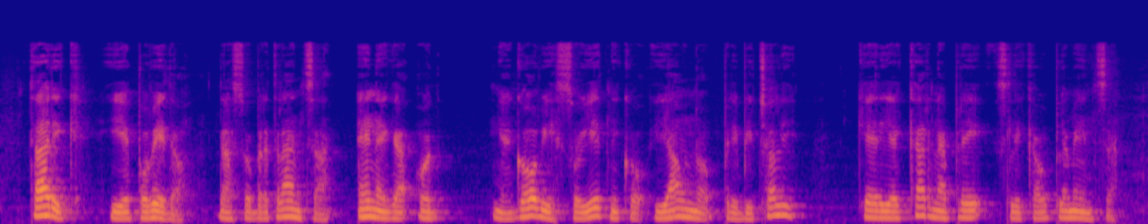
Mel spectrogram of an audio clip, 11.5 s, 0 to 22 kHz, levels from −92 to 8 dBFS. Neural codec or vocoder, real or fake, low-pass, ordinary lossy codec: none; real; 9.9 kHz; MP3, 64 kbps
